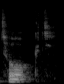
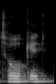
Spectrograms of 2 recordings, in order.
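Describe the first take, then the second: First: The ending is a short t sound. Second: The ending is said as an extra syllable. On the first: The speaker calls it right. "we don't pronounce this E, so we say kt" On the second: The speaker calls it wrong. "Instead of not talked"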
